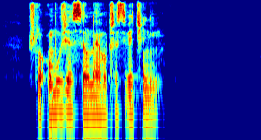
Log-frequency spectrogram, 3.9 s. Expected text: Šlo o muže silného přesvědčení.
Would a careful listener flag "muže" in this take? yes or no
no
